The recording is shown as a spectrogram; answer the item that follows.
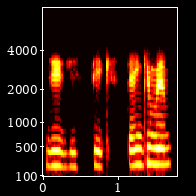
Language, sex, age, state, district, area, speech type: Hindi, female, 60+, Madhya Pradesh, Bhopal, urban, conversation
